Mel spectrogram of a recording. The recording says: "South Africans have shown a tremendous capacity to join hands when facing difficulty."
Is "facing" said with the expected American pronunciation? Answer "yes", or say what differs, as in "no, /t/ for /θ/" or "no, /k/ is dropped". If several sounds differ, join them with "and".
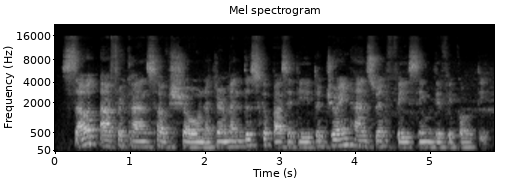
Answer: yes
